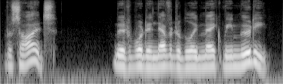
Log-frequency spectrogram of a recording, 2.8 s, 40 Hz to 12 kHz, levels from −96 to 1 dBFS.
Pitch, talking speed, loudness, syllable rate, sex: 135 Hz, 150 wpm, -16 LUFS, 6.8 syllables/s, male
